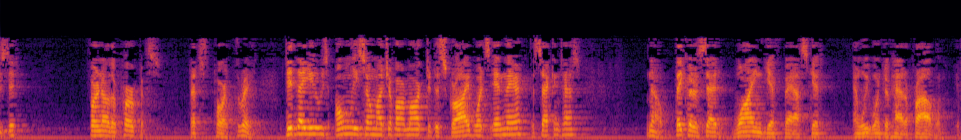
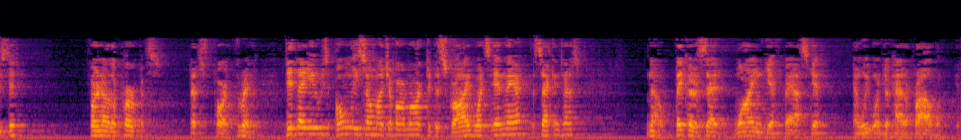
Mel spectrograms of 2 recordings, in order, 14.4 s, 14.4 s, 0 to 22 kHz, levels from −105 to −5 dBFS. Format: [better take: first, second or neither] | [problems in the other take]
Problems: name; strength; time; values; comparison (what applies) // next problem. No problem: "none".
first | room echo; dies away in 2.4 s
